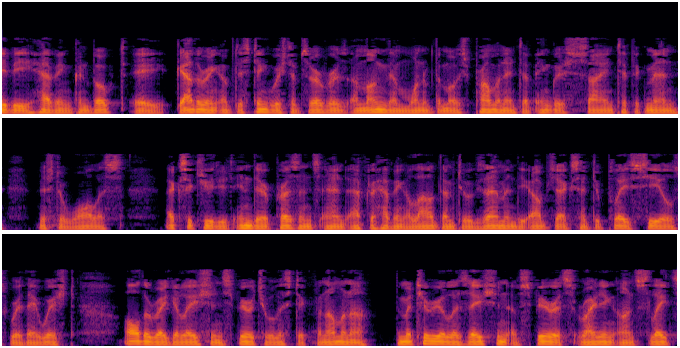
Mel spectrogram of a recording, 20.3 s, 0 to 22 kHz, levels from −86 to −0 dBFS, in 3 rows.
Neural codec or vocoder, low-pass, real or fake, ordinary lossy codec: none; 7.2 kHz; real; MP3, 24 kbps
